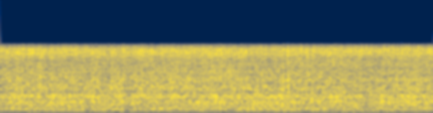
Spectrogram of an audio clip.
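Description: Heavy rain on a moving car together with its tyres on the soaked road, heard from inside the cabin as a steady, unbroken rush of noise.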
